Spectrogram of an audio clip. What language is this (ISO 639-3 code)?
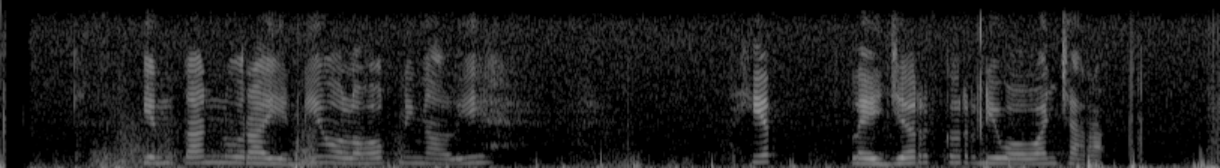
sun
